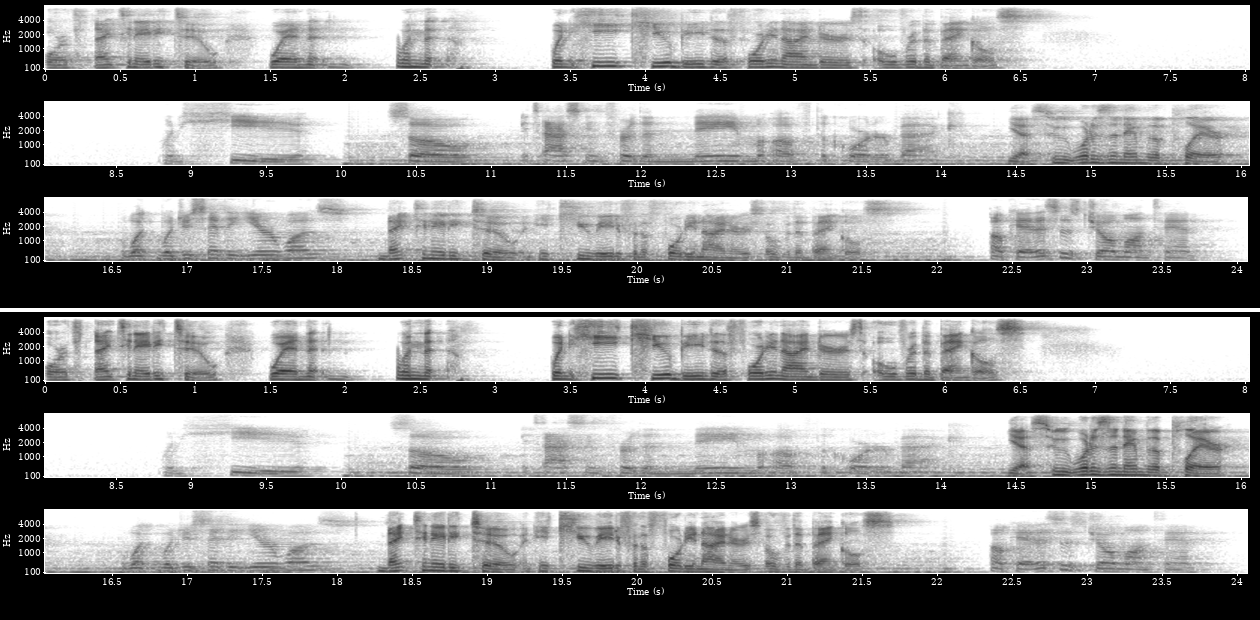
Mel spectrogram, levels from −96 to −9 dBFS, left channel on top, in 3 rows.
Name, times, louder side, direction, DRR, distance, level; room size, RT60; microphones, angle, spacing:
voice 1, 0.0-2.0 2.3-2.8 3.4-6.5 14.4-15.9 18.3-21.7, right 5 dB, 75° right, 14 dB, 0.9 m, -36 dB
voice 2, 8.8-9.8 10.3-10.9 11.2-14.1 16.6-18.1 22.3-23.7, left 3 dB, 65° left, 7 dB, 1.9 m, -45 dB
sound 1, 10.0-22.1, equal, 25° left, 3.2 m, -51 dB
27.5 x 13.0 x 7.5 m, 0.71 s
head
